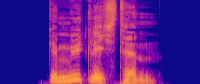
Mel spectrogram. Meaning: strong dative masculine/neuter singular superlative degree of gemütlich
- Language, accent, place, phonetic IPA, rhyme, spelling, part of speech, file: German, Germany, Berlin, [ɡəˈmyːtlɪçstəm], -yːtlɪçstəm, gemütlichstem, adjective, De-gemütlichstem.ogg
